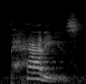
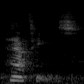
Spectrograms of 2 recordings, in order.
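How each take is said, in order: First: The middle consonant sounds like a D. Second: The middle consonant sounds like a T. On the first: The speaker calls it right. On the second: The speaker calls it wrong.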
